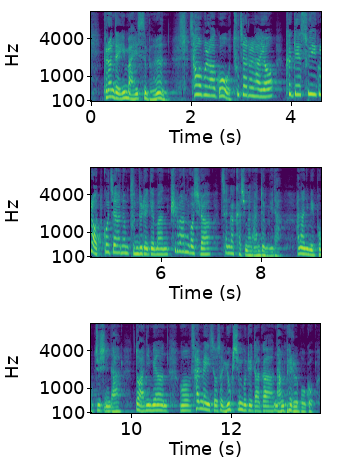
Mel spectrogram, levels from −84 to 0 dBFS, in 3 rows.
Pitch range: 185-250 Hz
